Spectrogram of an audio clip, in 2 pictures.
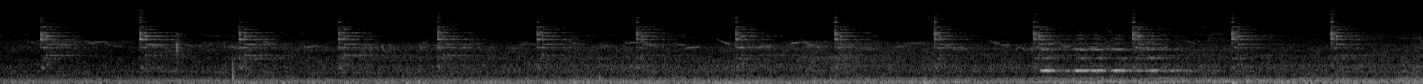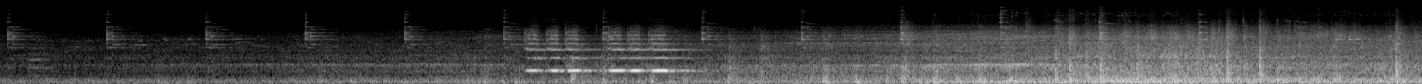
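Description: A CAF-UTA 3700 electric light-rail train on the Tren de la Costa sounds its horn twice, a short blast and then a longer, louder, pulsing one. It then approaches and passes close by, its running and wheel noise building to a loud rumble. Through the first part a level-crossing warning bell ticks evenly, about one and a half strokes a second.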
